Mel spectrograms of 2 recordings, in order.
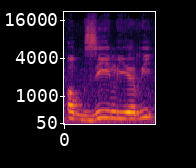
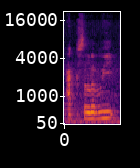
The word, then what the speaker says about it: auxiliary: Nah, di sini kita akan menggunakan reducing yang mana kita akan menghilangkan sebuah conjunction dan auxiliary yang ada di situ. Jadi, bacanya bukan auxiliary tapi oxy pakai Z auxiliary.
